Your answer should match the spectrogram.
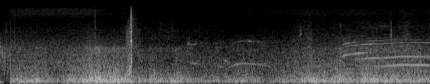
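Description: Wind buffeting the microphone, with a single sharp crack of a golf club striking the ball a little over a second in. Near the end, spectators start calling out.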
